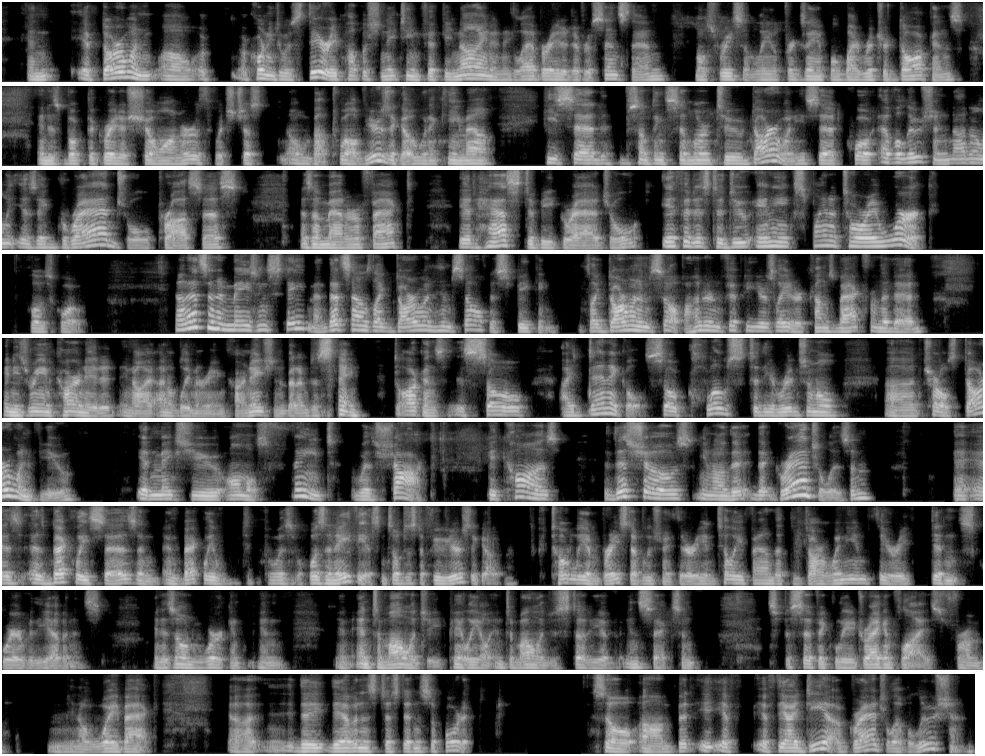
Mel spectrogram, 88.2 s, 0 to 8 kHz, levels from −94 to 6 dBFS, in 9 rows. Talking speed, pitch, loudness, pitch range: 145 wpm, 120 Hz, -21 LUFS, 110-140 Hz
